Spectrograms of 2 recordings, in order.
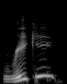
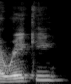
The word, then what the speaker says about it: reiki: how do you say is it ricky uh reiki okay so we're gonna have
